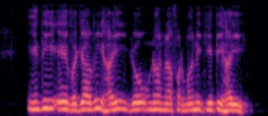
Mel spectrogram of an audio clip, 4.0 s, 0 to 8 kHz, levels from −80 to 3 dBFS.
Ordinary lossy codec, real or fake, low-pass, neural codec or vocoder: Opus, 32 kbps; real; 7.2 kHz; none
